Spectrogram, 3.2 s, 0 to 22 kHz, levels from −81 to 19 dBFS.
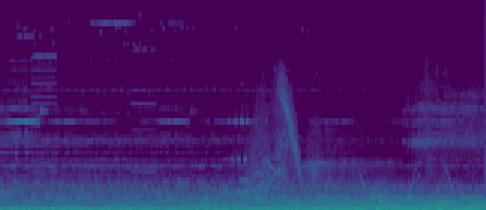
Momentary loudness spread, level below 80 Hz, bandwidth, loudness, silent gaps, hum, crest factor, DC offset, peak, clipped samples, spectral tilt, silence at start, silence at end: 4 LU; -34 dBFS; over 20 kHz; -34 LUFS; none; none; 14 dB; under 0.1%; -18 dBFS; under 0.1%; -6.5 dB/octave; 0 s; 0 s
